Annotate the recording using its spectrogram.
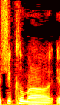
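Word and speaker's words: שקמה: 그때 우리는 돌무화과 나무에 올라갔더라 이렇게 읽지만은 히브리 사람은 그렇게 읽지 않고 히브리어 시크마에 올라갔더라. 그렇게 발음한단 말이에요.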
